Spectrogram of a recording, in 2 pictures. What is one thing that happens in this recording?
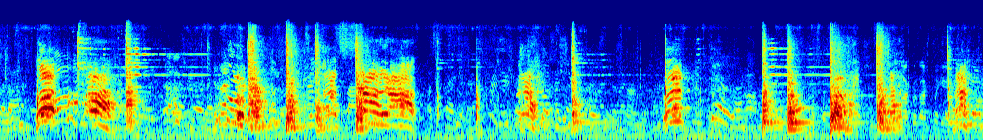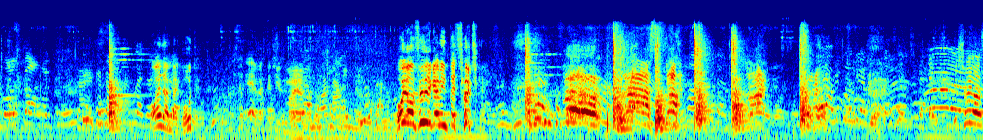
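Swords and shields clash with sharp metallic knocks.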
